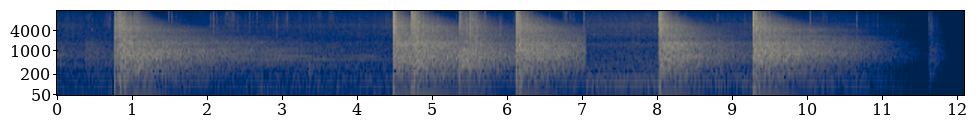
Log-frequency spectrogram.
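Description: Gunfire in a simulated attack drill: about seven sharp shots at irregular intervals, several bunched in the middle, each ringing out in a long echo for a second or more.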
